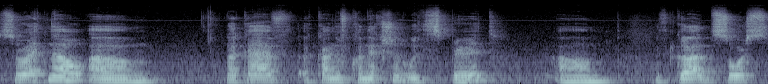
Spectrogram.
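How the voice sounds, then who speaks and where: A man's fairly high voice at a very slow pace, with long, frequent pauses, fairly even intonation, audible room echo and noticeable background noise. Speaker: spiritual meditation youtuber. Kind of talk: casual talk before guided meditation. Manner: halting, many fillers; calm.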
